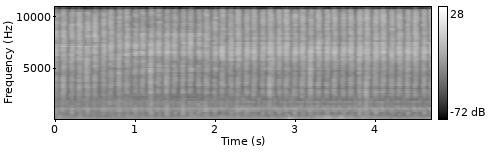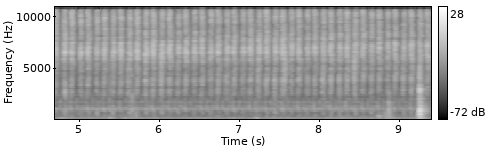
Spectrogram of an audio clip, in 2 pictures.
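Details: Small Enjomor vertical steam engine kit with spherical boiler, fire-heated: quick regular hissing chuffs, about two and a half a second, slowly easing off as it winds down; normal running.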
